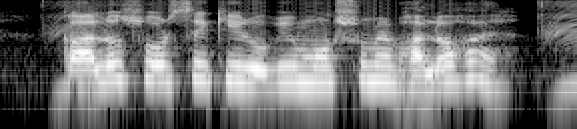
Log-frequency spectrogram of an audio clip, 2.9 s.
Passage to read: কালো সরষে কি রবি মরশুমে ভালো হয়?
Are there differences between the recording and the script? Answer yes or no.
no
